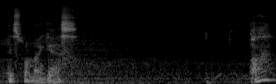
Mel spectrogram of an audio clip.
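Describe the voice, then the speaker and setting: A man's voice: takes it slowly, music in the background, close to an everyday voice. A man voicing a wry, earnest young rebel prince of the underworld in a video game, with a dry, understated manner. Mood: muttering, determined. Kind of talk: video game character acting.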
